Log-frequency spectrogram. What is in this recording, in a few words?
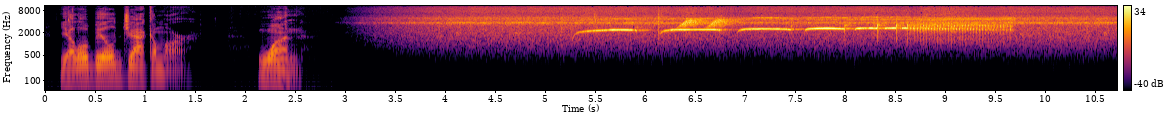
Yellow-billed Jacamar; S. America; Eastern Lowlands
